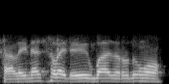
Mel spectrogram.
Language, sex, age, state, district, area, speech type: Bodo, male, 18-30, Assam, Kokrajhar, rural, conversation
